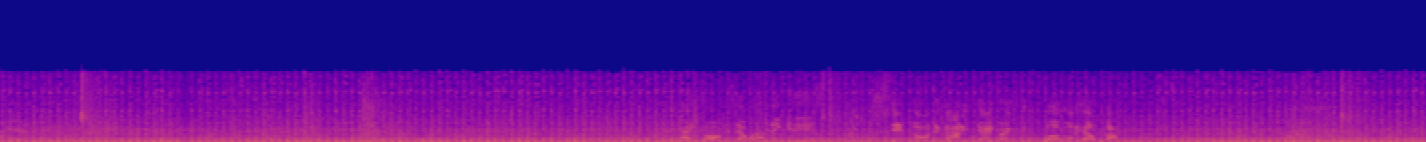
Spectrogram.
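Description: A gun fires single shots now and then.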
